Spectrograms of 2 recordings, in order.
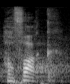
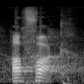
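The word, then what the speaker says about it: הפך: மாற பண்ணினீர் என்ற வார்த்தை, யூ ஹவ் டர்ன்ட், அந்த திருப்பு மாற்றினார் என்ற வார்த்தை எபிரேயத்தில் ஹஃபாக். எல்லாம் சொல்லுங்க, ஹஃபாக். என்ன உச்சரிக்கிறீங்க? பரவாயில்ல, சொல்லுங்க பார்க்கலாம். ஹஃபாக் எபிரேயத்தில் சொல்லப்பட்டிருக்கு.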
